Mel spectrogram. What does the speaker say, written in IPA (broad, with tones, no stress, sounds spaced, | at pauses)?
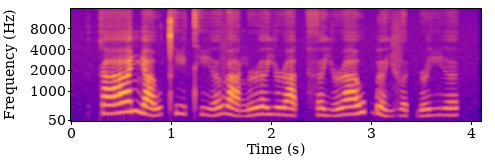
k aː˧˥ ɲ a˨˩˦ w t̪ʰ i˧ t̪ʰ i˨˩˦ ə̯ v a˨˩˨ ŋ ɹ ə˧ j ɹ a˨˩ t̚ h ə˨˩ j ɹ a˧˥ w ɓ ə˨˩˨ j v ə˨˩ k̚ ɹ i˧ ə̯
